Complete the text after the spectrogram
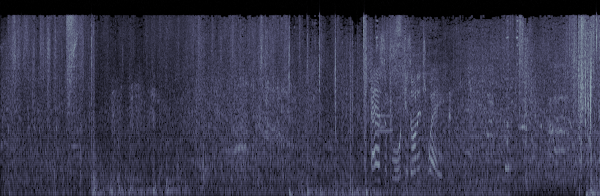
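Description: Footsteps crunch quickly over forest ground.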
